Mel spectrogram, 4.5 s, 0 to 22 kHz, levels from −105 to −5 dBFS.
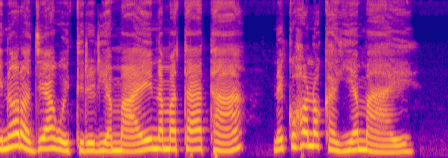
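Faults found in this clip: No audible faults found.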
